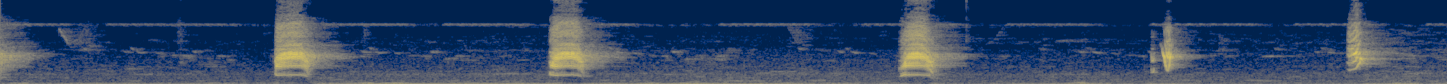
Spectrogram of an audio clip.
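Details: Long-tailed shrike, lure recording for making shrikes sing. Five grating, downward-sweeping notes at uneven intervals, the last two shorter and thinner, over a low rumbling background.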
